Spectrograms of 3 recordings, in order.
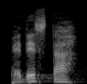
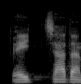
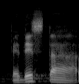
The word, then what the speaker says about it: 베데스다: 타잉 이라는 지명이 등장하는데 이 단어를 함께 읽으면 아 헬러 발음으로 베데스다 바로 읽을 수 있습니다 그래서 베데스다 베이 짜다 나 에쎄 다가 아님 베데스다 로 있는 것이 더 옳은 것 같습니다 그런데 이때 베데스다 에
